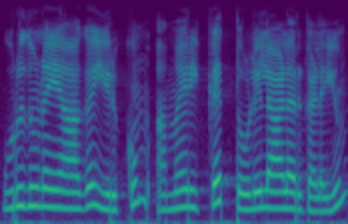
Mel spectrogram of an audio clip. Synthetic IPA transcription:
ʊɾʊðɯɳɐjaːɣɐɪɾɯkːɯmɐmɛɾɪkːɐt̪ːɔɭɪlaːɭɐɾɣɐɭɐjɯm

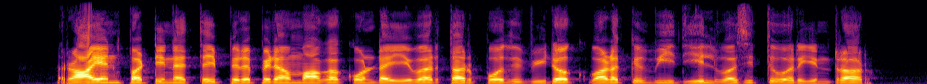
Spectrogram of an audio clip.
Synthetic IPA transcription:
ɾaːjɐnpɐʈːɪɳɐt̪ːɐɪpɪrɐpːɪɽɐmaːɣɐkːɔɳɖɐɪʋɐɾt̪ɐɾpoːðɯʋiːɽoːkʋɐɻɐkːɯʋiːðɪjɪlʋɐsɪt̪ːɯʋɐɾɯɣɪndraːɾ

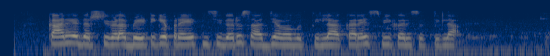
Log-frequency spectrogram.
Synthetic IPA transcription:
kaːɾjɐd̪ɐɾʃiɡɐɭɐbe̞ːʈiɡe̞pɾɐjɐt̪nisid̪ɐɾusaːd̪ʱjɐʋaːɡut̪ːilːɐkɐɾe̞sʋiːkɐɾisut̪ːilːɐ

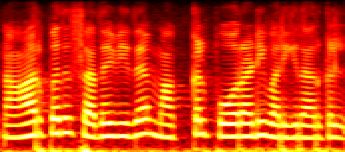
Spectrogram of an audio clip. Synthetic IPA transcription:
naːrbɐðɯsɐðɐʋɪðɐmɐkːɐɭpoːɾaːɽiʋɐɾɯɣɪraːɾɣɐɭ

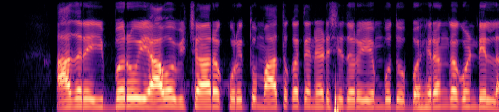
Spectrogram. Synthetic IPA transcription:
aːd̪ɐɾe̞ibːɐɾuːjaːʋɐʋit͡ʃaːɾɐkuɾit̪umaːt̪ukɐt̪e̞nɐɽesid̪ɐɾue̞mbud̪ubɐɦiɾɐŋɡɐɡo̞ɳɖilːɐ

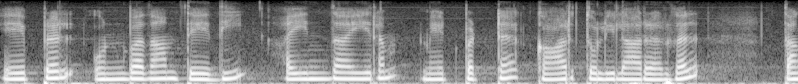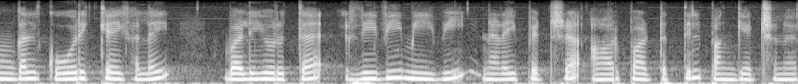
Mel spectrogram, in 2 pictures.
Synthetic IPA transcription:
eːpɾɐlɔnbɐðaːmt̪eːðiɐɪnd̪aːjɪɾɐmːeːʈ̚pɐʈːɐkaːɾt̪ɔɭɪlaːɾɐɾɣɐɭt̪ɐŋɡɐɭkoːɾɪkːɐɪɣɐɭɐɪʋɐɭɪjʊɾɯt̪ːɐrɪʋimiːʋinɐɽɐɪpːɛʈrɐ̰ʔaːrpaːʈːɐt̪ːɪlpɐŋɡeːʈrɐnɐɾ

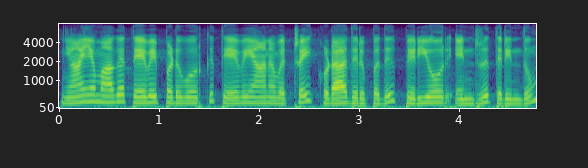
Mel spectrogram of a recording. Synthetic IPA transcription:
nɪjaːjɐmaːɣɐt̪eːʋɐɪpːɐɽɯʋoːrkɯt̪eːʋɐjaːnɐʋɐʈrɐɪkːʊɽaːðɪɾɯpːɐðɯpɛɾɪjoːɾɛndrɯt̪ɪɾɪnd̪ɯm

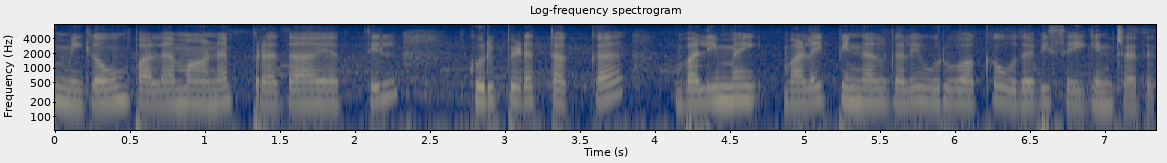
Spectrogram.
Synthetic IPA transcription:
mɪɣɐʋɯmpɐlɐmaːnɐpɪɾɐðaːjɐt̪ːɪlkʊrɪpːɪɽɐt̪ːɐkːɐʋɐɭɪmɐɪ | ʋɐɭɐɪpːɪnːɐlɣɐɭɐɪʊɾʊʋaːkɐʊðɐʋisɛjɣɪndrɐðɯ

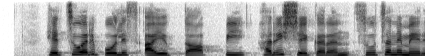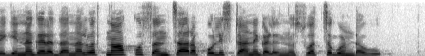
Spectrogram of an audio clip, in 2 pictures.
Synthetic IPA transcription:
he̞t͡ʃːuʋɐɾipoːlisaːjuk̚t̪ɐpihɐɾiʃeːkɐɾɐnsuːt͡ʃɐnemeːɾeɡe̞nɐɡɐɾɐd̪ɐnɐlʋɐt̪ːnaːkusɐɲt͡ʃaːɾɐpoːlisʈaːnɛɡɐɭɐnːusʋɐt͡ʃːɐɡoɳɖɐʋu

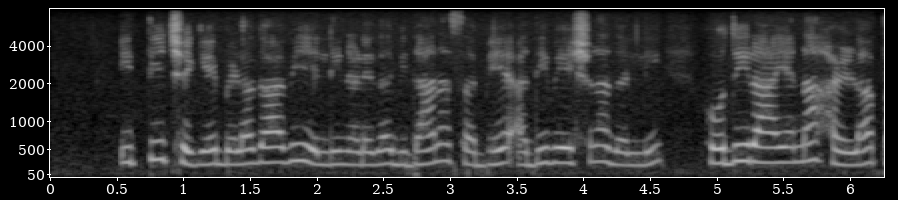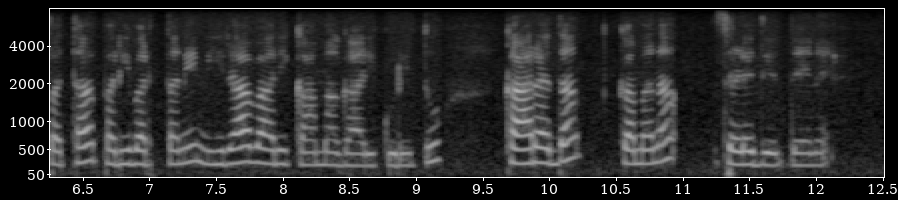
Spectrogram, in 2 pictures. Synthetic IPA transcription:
it̪ːiːt͡ʃeɡe̞bɛɭɐɡaːʋijɐlːinɐɽed̪ɐʋid̪ʱaːnɐsɐbʱeʔɐd̪ʱiʋɛːʂɐɳɐd̪ɐlːi | hoːd̪iɾaːjɐnɐhɐɭːɐpɐt̪ʰɐpɐɾiʋɐɾt̪ɐne̞niːɾaːʋaːɾikaːmɐɡaːɾikuɾit̪u | kaːɾɐd̪ɐkɐmɐnɐ | sɛɭed̪id̪ːeːne̞

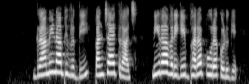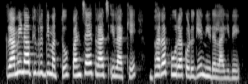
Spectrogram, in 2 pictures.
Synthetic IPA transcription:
ɡɾaːmiːɳɐːbʱiʋɾud̪ʱːipɐɲt͡ʃaːjɐt̪ɾaːd͡ʒ | niːɾaːʋɐɾiɡe̞bʱɐɾɐpuːɾɐkoɽuɡe̞ | ɡɾaːmiːɳɐːbʱiʋɾud̪ʱːimɐt̪ːupɐɲt͡ʃaːjɐt̪ɾaːd͡ʒilaːkʰe̞ | bʱɐɾɐpuːɾɐkoɽuɡe̞niːɽɐlaːɡid̪e̞

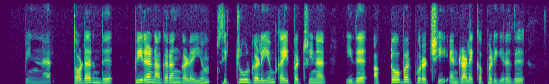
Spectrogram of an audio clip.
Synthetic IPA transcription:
pɪnːɐɾ | t̪ɔɽɐɾnd̪ɯ | pɪɾɐnɐɣɐɾɐŋɡɐɭɐjɯmsɪʈruːɾɣɐɭɐjɯmkɐɪpːɐʈrɪnɐɾ | ɪðɯʔɐk̚ʈoːbɐɾpʊrɐʈt͡ʃiʔɛndrɯɐɭɐɪkːɐpːɐɽɯɣɪrɐðɯ

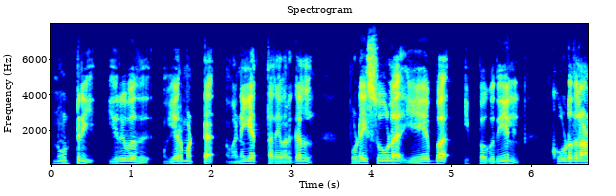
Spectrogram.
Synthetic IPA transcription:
nuːʈri | ɪɾɯbɐðɯʊjɐɾmɐʈːɐʋɐɳɪjɐt̪ːɐlɐɪʋɐɾɣɐɭ | pʊɽɐɪsuːlɐeːbɐ | ɪpːɐɣɯðɪjɪl | kuːɽɐðɐlaː

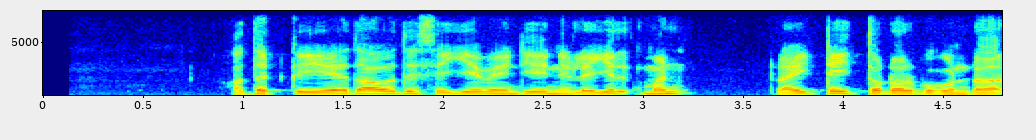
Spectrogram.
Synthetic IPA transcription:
ɐðɐrkɯeːðaːʋɐðɯsɛjːɐʋeːɳɖɪjɐnɪlɐjɪlmɐn | ɾɐɪʈːɐɪt̪ːɔɽɐɾbɯkɔɳɖaːɾ

